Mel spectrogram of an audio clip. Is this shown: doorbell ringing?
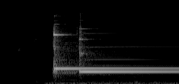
yes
